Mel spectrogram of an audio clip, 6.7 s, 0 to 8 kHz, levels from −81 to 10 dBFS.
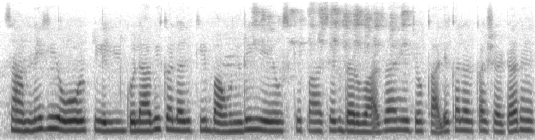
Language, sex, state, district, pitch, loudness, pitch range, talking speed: Hindi, female, Madhya Pradesh, Bhopal, 205 Hz, -14 LUFS, 195-215 Hz, 180 wpm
